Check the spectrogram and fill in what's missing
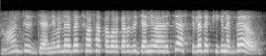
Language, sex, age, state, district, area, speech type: Odia, female, 45-60, Odisha, Nayagarh, rural, conversation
